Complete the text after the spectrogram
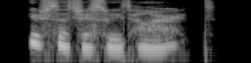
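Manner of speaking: plain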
